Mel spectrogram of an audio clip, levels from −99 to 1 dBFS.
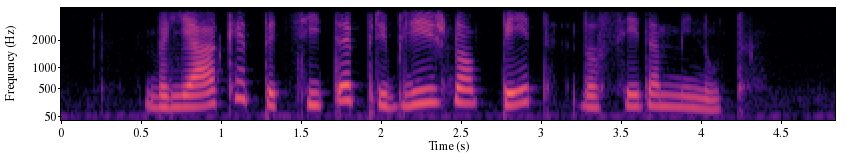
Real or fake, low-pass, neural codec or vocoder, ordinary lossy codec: real; 3.6 kHz; none; none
